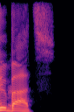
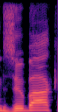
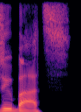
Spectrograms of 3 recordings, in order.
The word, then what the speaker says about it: Zubac: Zubats. I love calling him Zubac. As you know, I have pronunciation dyslexia, but it is Zubats.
